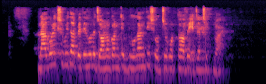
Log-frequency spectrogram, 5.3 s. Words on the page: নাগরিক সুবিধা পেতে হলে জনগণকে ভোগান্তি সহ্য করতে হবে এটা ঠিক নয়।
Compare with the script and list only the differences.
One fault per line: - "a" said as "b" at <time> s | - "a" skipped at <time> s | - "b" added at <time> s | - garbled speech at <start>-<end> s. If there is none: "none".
none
